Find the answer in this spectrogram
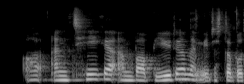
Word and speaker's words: Barbuda: Antigga and Barbuda. Antigga and Barbuda. Let me just double check the pronunciation of that second word. Barbuda. Barbuda. Antigga and Barbuda. It is right.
